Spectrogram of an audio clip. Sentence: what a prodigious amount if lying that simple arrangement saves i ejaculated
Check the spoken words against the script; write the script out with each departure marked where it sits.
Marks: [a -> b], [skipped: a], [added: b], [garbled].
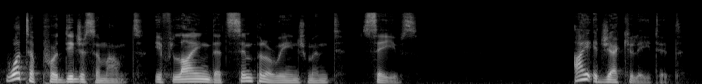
what a prodigious amount if lying that simple arrangement saves i ejaculated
